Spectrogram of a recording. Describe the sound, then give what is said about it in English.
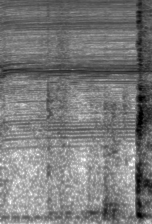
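A vibrating electric eye massager gives off a steady, high-pitched mechanical buzz that holds an even level throughout, ending with a brief sharp rattle or handling noise. “So it basically just vibrates the shit out of your face?”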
